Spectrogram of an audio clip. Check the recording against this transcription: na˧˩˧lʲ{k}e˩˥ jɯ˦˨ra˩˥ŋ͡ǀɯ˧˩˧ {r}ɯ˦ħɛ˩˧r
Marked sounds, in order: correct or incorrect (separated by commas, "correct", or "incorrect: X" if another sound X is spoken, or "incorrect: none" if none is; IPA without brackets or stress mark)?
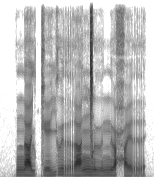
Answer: correct, incorrect: n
